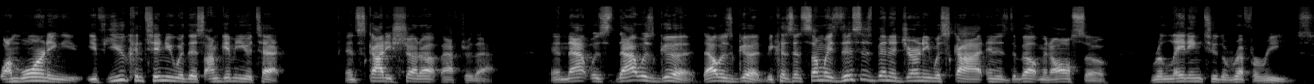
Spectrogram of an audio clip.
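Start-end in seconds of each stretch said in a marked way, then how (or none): 0.0-2.8 emphatic, firm delivery. Retelling what one man told another after their back-and-forth, retelling an emphatic warning. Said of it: "very emphatically told him".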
